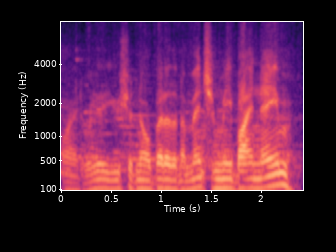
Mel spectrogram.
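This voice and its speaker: A male actor as a jittery, snobbish society crook in old-time radio drama. He is clipped and indignant, in a lowish voice. The recording is muffled with faint music. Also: fast talker, natural voice. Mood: nervous, irritated. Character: nervous, haughty upper-class criminal fence, man. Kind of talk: 1940s radio crime drama acting.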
